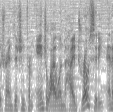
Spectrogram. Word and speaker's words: Hydrocity: from Angel Island to Hydrocity, and it's amazing. And yes, I just pronounced it Hydrocity. Not Hydrocity, not Hydro City, I'm gonna be different.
